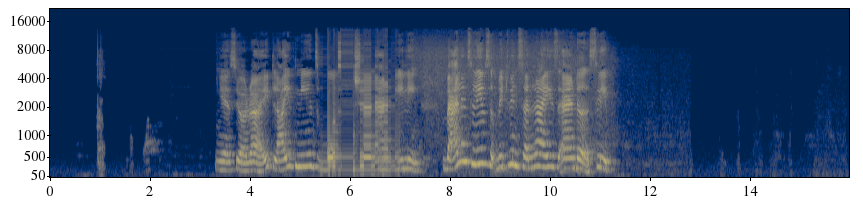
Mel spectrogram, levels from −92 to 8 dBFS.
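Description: From 5.4 to 7.0 s the speech turns into a rigid metallic buzz at 100 Hz: robotic sound from repeated short buffers, likely caused by audio arriving too seldom so that a 10 ms fragment is replayed through most of that stretch. The waveform shows identical repeating cycles, and the spectrogram shows evenly spaced harmonic lines.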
